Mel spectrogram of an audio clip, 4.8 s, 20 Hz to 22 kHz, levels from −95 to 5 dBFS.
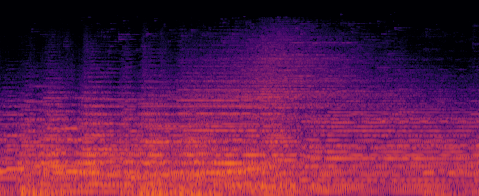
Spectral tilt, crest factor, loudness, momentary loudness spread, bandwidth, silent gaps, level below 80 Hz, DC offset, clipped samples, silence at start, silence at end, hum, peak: -5.5 dB/octave; 14 dB; -32 LUFS; 7 LU; 15.5 kHz; none; -42 dBFS; under 0.1%; under 0.1%; 0 s; 0 s; none; -18 dBFS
